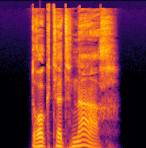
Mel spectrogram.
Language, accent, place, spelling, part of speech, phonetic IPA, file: German, Germany, Berlin, drucktet nach, verb, [ˌdʁʊktət ˈnaːx], De-drucktet nach.ogg
- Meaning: inflection of nachdrucken: 1. second-person plural preterite 2. second-person plural subjunctive II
